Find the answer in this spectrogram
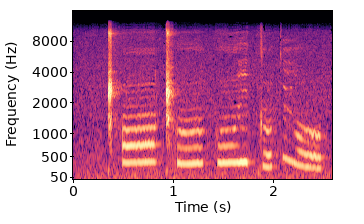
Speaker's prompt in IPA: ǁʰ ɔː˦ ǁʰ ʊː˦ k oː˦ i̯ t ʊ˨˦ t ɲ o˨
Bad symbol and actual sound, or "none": none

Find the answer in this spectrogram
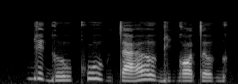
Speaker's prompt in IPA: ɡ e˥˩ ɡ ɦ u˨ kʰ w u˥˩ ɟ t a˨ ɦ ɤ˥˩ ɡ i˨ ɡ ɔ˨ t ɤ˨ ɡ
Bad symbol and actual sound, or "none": ɟ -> ɡ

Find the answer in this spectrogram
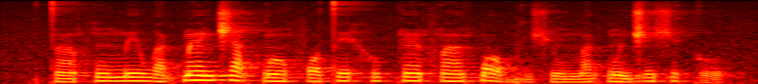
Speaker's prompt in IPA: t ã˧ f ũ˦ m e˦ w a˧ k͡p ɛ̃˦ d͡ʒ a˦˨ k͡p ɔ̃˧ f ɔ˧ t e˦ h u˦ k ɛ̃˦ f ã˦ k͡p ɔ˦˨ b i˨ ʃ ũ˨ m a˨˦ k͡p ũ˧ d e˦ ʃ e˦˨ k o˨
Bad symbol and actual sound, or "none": d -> d͡ʒ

